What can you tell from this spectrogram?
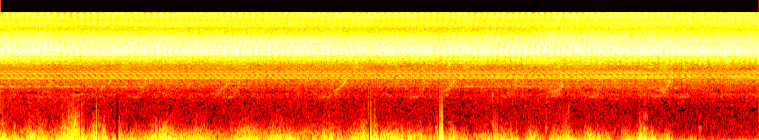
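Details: Large brown cicada singing in midsummer: a flat, steady shrill drone running throughout, with occasional soft thumps and brief faint rising squeaks.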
